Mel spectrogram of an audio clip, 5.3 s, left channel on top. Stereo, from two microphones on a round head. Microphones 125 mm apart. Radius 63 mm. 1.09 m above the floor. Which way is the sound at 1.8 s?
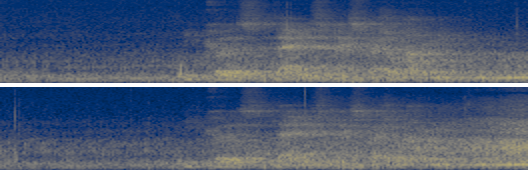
65° left (ahead or behind).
